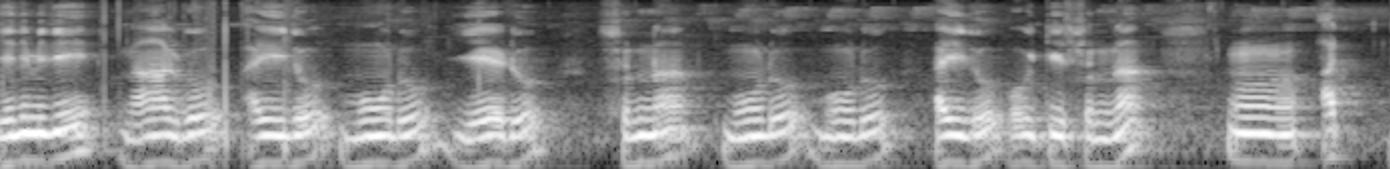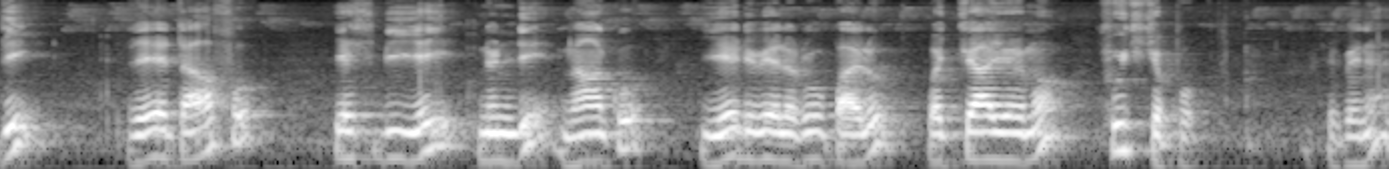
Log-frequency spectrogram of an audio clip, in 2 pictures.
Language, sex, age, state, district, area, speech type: Telugu, male, 60+, Andhra Pradesh, Sri Satya Sai, urban, read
